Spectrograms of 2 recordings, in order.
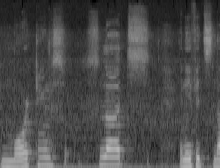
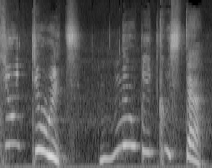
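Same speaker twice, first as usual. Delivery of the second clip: squeaky high cartoon bubble voice; high squeaky cartoon girl; 6 dB louder than usual. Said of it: "my bubble voice is terrible".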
